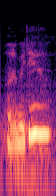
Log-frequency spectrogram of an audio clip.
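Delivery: high, nervous panicked question; mock panic. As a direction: voice the scared couple freezing up. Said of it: "we're both just like".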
